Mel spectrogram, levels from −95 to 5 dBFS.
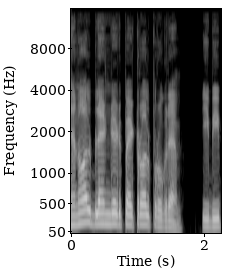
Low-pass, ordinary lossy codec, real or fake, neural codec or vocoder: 14.4 kHz; none; real; none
